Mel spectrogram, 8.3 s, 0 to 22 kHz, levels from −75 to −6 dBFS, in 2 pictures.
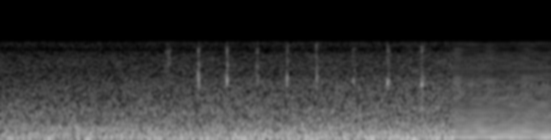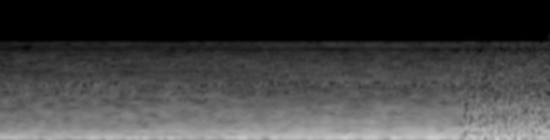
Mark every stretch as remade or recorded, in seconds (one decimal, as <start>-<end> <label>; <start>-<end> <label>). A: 0.0-3.4 recorded; 3.4-7.6 remade; 7.6-8.3 recorded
